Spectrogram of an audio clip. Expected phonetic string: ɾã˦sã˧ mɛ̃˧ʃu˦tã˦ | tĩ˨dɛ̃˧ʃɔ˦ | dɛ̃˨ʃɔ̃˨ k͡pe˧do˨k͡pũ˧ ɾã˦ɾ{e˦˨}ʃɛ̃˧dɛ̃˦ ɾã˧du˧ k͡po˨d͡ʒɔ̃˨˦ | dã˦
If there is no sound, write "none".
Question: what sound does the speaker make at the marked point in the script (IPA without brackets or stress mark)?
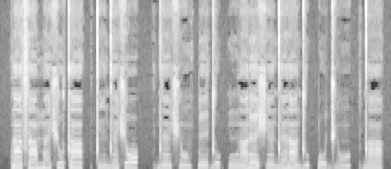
ɛ˦˨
